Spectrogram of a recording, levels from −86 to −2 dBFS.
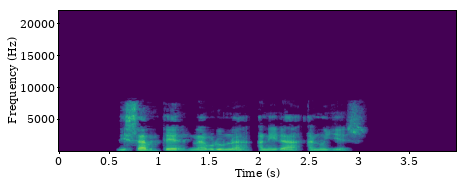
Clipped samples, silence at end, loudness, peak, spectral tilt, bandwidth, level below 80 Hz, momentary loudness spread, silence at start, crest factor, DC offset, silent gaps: under 0.1%; 0.9 s; -26 LUFS; -4 dBFS; -4 dB/octave; 8.4 kHz; -66 dBFS; 12 LU; 0.6 s; 24 dB; under 0.1%; 1.94-1.98 s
